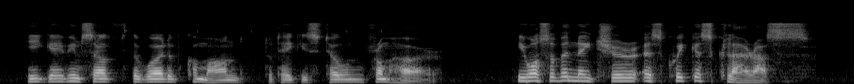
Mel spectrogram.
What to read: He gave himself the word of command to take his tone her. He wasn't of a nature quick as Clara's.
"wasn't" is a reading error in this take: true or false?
true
